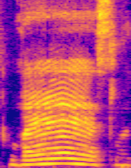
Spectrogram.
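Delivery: Весла with a long, loud first Е; stressed, stretched Е. Shown as a demonstration. Teacher showing children the sound to write, Весла with stretched Е. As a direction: hold the Е in Весла so it stands out. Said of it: "Чуємо Е".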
